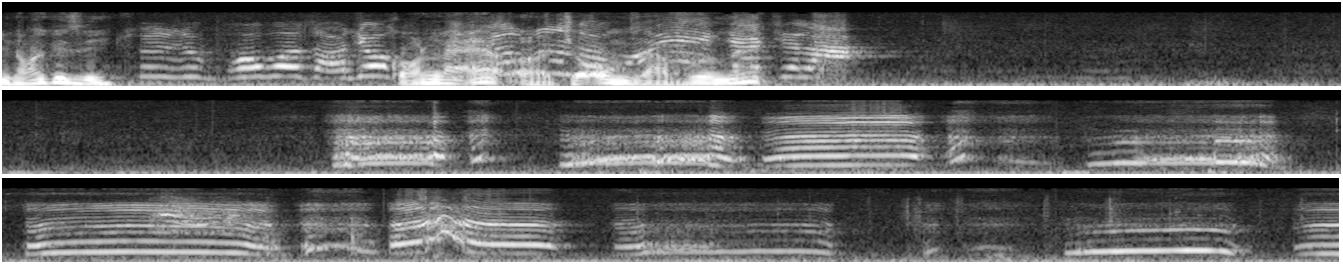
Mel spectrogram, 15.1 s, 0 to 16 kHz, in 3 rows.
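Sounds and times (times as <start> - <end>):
girl crying and wailing: 6.2 - 13.2, 14.0 - 15.0.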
